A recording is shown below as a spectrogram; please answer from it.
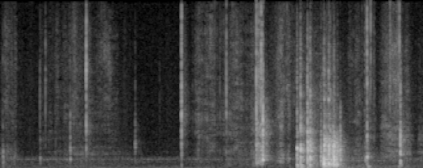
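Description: Scissors cutting the tape that holds a cardboard false-lash box shut: a few light clicks, then a louder cut and rustle of the box about three seconds in.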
